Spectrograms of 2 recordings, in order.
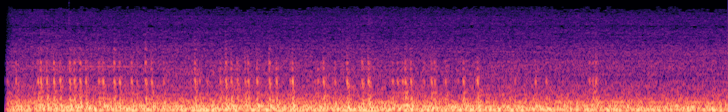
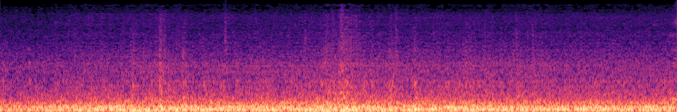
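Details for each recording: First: Geo Metro driving over small bumps: loose knocks and rattles from badly worn lower ball joint; new CV axles already fixed clicking when turning. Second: Geo Metro cabin on a very bumpy road after replacing sway bar bushings and inner and outer tie rods (new CV axles earlier): steady low road rumble, front suspension clunks over bumps largely gone, only occasional slight noise.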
